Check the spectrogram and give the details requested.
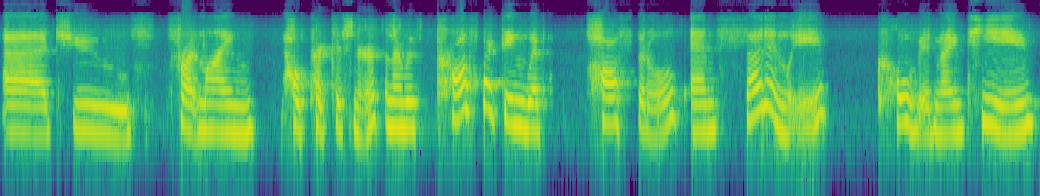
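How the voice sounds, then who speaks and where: A Canadian woman phones into a radio show and asks the host an earnest, rambling question, her voice heard through the phone line. It's on the high side with a breathy edge, and she takes her time.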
